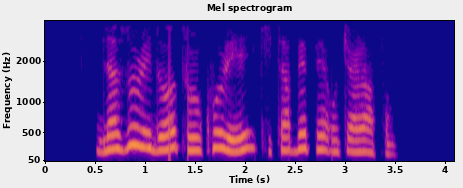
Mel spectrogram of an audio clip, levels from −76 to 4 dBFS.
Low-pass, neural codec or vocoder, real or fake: 3.6 kHz; none; real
